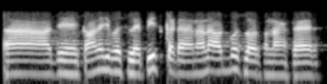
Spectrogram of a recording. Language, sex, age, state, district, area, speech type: Tamil, female, 18-30, Tamil Nadu, Mayiladuthurai, urban, conversation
